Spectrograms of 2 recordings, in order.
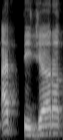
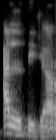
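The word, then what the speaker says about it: التجارة: lam kepada huruf Anya artinya lemnya tidak dibaca jadi alifnya Farha langsung ke huruf setelah Langsa kan huruf ke-3 Rotun hijaro tune ideal menjadi at-tijarah tuh tidak boleh albijar Oh ya boleh ya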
